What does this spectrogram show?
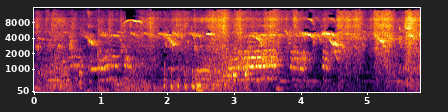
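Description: Faint calls of farmyard birds: short scattered chirps, with a hen clucking.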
